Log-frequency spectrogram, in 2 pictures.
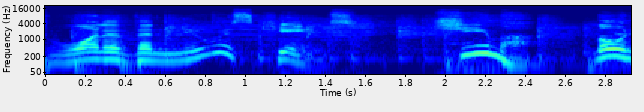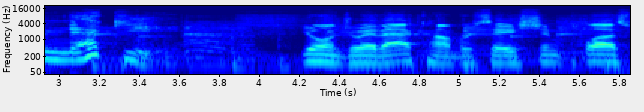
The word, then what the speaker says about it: Chima Moneke: Chima Moneke.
